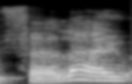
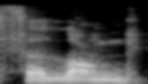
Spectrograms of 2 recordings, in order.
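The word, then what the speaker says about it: furlough: to look back on as I was pronouncing furow as furong. So if you ever watch that first video back again, you get to see me making a fool of myself, saying furong at every moment that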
